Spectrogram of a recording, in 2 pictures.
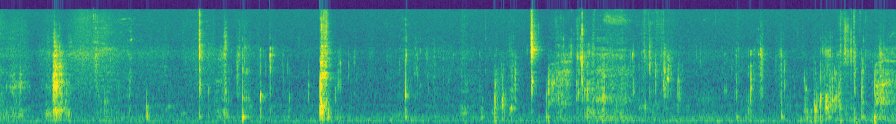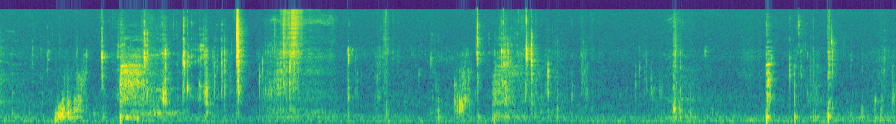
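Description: Close-miked chewing and biting of food: irregular wet mouth clicks and short crunches, spread unevenly with the loudest ones in the middle.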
